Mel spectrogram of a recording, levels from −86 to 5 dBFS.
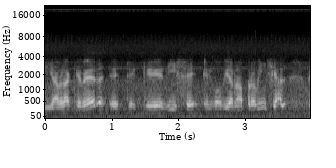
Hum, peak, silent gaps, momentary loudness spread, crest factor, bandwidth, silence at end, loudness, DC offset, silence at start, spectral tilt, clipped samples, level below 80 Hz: none; -10 dBFS; none; 8 LU; 16 dB; over 20 kHz; 0 s; -27 LUFS; under 0.1%; 0 s; -5 dB/octave; under 0.1%; -60 dBFS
